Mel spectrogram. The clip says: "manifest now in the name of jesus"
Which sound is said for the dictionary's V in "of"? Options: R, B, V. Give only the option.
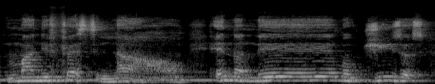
V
